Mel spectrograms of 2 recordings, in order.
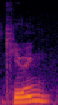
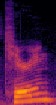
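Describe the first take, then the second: First: It is said with Chinese sounds, like chee-ling. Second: It is said with Japanese sounds, like kee-reen. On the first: "in Chinese it's Keeling" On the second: "in Japanese it's Kirin"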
